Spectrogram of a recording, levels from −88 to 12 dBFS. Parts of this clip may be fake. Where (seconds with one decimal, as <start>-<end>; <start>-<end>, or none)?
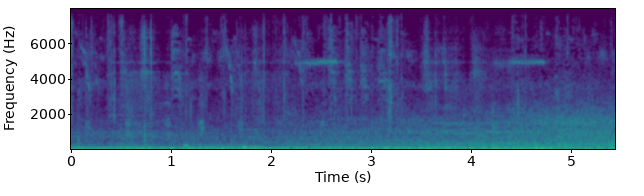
0.4-1.0; 1.7-2.2; 3.5-4.4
